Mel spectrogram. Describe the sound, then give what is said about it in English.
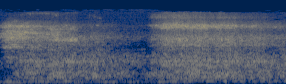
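A deep breath drawn in: a long, steady rush of airy noise lasting nearly three seconds, dipping briefly midway, with a soft tonal bed beneath. “I invite you to take a nice deep breath in.”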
